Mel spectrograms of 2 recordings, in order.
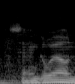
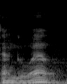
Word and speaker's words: Sangoel: Hey, Sango. My name is Sangoel, he called softly as the boy ran off.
